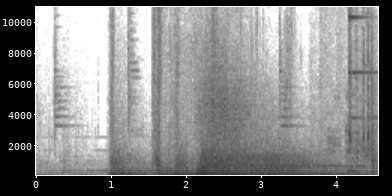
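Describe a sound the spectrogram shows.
Game spells and blows crash loudly in a fight.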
